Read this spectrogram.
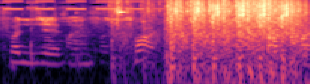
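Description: Gunshots crack in quick succession.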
